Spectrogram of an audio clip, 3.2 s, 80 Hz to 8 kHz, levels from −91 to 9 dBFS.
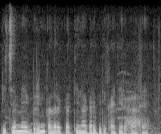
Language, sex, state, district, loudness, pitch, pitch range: Hindi, male, Arunachal Pradesh, Papum Pare, -15 LUFS, 120 Hz, 115-125 Hz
